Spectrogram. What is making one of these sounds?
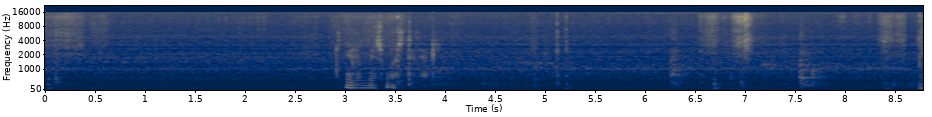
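A pencil scratches and scrapes across paper.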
